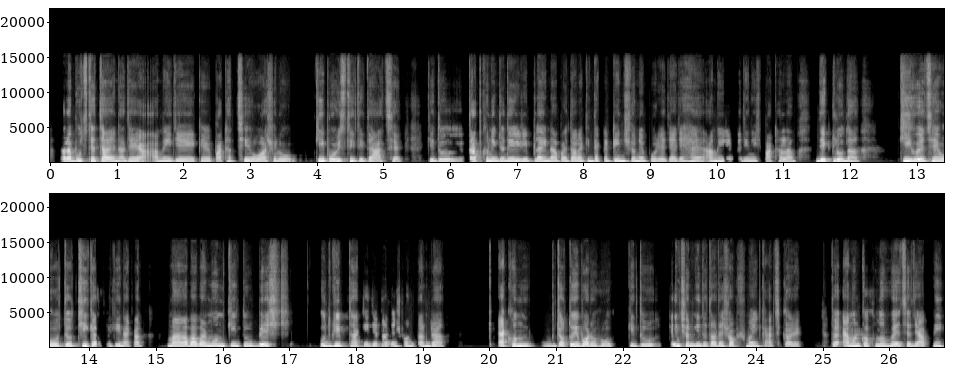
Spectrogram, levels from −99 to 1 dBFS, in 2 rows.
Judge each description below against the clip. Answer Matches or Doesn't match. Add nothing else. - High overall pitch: Matches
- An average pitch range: Matches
